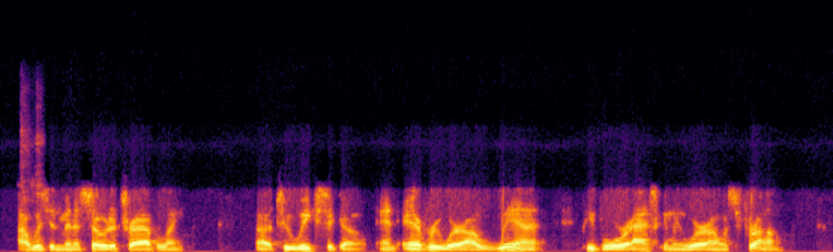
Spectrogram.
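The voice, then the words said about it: Kentucky accent. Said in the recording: “coming from Kentucky ... my accent stands out so distinctly”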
